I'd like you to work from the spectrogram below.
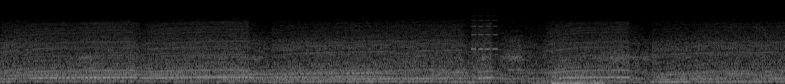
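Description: Race car engine in the driving game Enthusia Professional Racing, held at a steady loud drone with pitch rising and dipping through gear changes and corners, continuous across the whole stretch with no talk.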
